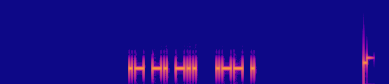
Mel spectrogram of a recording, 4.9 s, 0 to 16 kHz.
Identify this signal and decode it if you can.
Morse code, heard as a keyed tone, about 31 wpm, 700 Hz. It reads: AND WE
